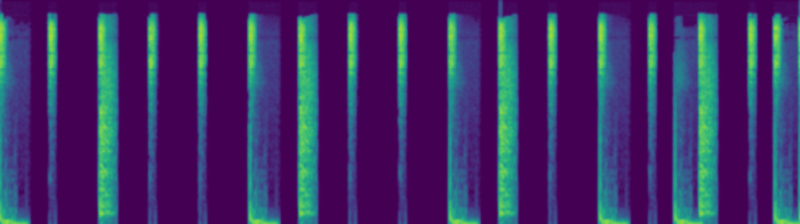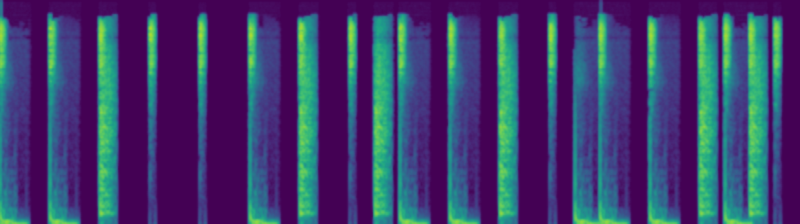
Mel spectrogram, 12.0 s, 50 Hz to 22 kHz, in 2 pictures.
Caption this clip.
Drumloop Pintura Abstracta - 4 bar - 80 BPM (no swing)
abstract, beat, drum, drum-loop, drums, loop, rhythm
